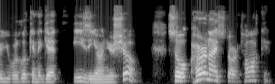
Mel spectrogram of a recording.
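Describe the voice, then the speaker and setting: A man with an American accent and a fairly high voice talks at a moderate pace against a quiet background. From New Jersey, US. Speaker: former radio host, boxing businessman. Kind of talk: casual interview storytelling.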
